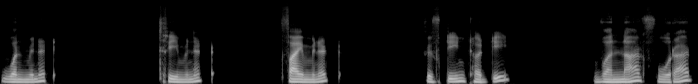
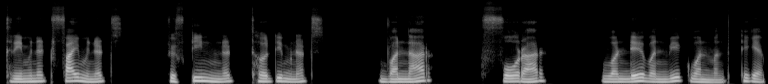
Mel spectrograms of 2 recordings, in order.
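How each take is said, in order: First: Items spaced out with pauses between them; slowly. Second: Said in the usual way. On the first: Shown as a demonstration. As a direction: read the list one by one, pausing after each. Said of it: "मैं धीरे-धीरे बोलता हूँ". (रुक-रुक कर, धीरे-धीरे गिनाते हुए) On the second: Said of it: "fast जा रहा हूँ".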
